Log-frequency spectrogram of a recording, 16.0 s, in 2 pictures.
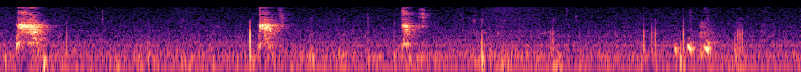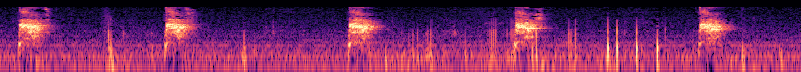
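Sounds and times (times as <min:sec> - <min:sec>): dog barking: 0:00.2 - 0:00.6, 0:02.6 - 0:03.0, 0:04.0 - 0:04.4, 0:08.2 - 0:08.6, 0:09.7 - 0:10.1, 0:11.5 - 0:11.9, 0:13.2 - 0:13.6, 0:15.0 - 0:15.4.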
